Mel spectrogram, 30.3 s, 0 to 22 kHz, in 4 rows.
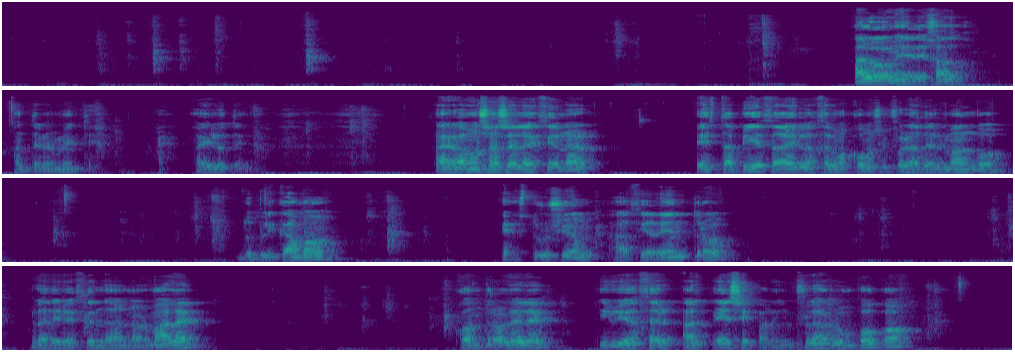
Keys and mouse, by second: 0.7 ctrl+l, 2.7 z, 4.7 g, 5.4 right click, 5.6 x, 7.7-10.6 middle drag, 10.2 3, 10.6 right click, 11.2 ctrl+right click, 12.0 ctrl+right click, 12.4 ctrl+right click, 12.9 ctrl+right click, 13.3 ctrl+right click, 13.8 middle click, 14.7 ctrl+right click, 15.1 ctrl+right click, 15.7-17.0 middle drag, 16.7 shift+d, 17.0 right click, 17.2-21.6 ctrl+middle drag, 18.0 alt+e, 20.9 click, 21.6 z, 22.1-28.9 middle drag, 22.5 z, 25.3 ctrl+l, 28.9 shift+click, 29.7 shift+n, 30.0-30.3 middle drag.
